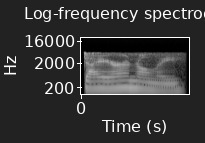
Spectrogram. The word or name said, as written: diurnally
